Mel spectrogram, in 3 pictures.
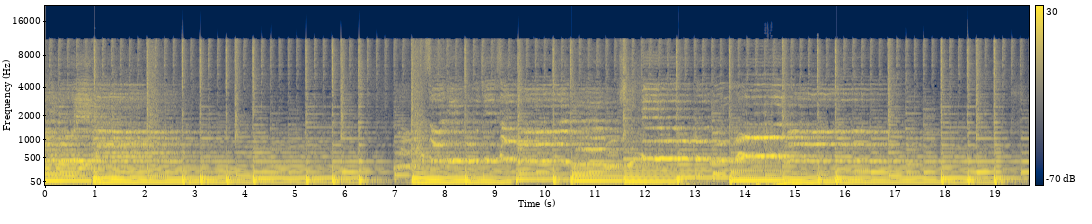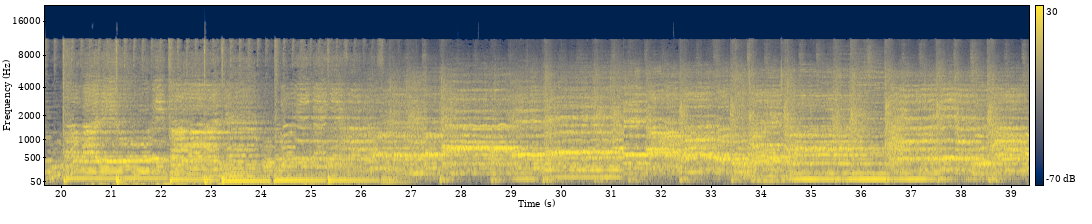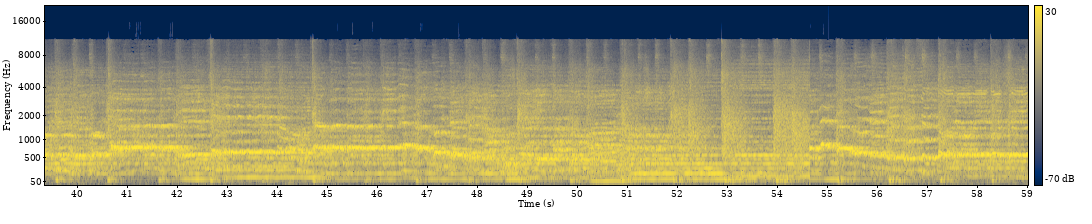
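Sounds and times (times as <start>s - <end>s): sustained bass notes: 0.0s - 6.2s, 7.5s - 27.8s
choir singing gospel music: 0.0s - 59.0s.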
